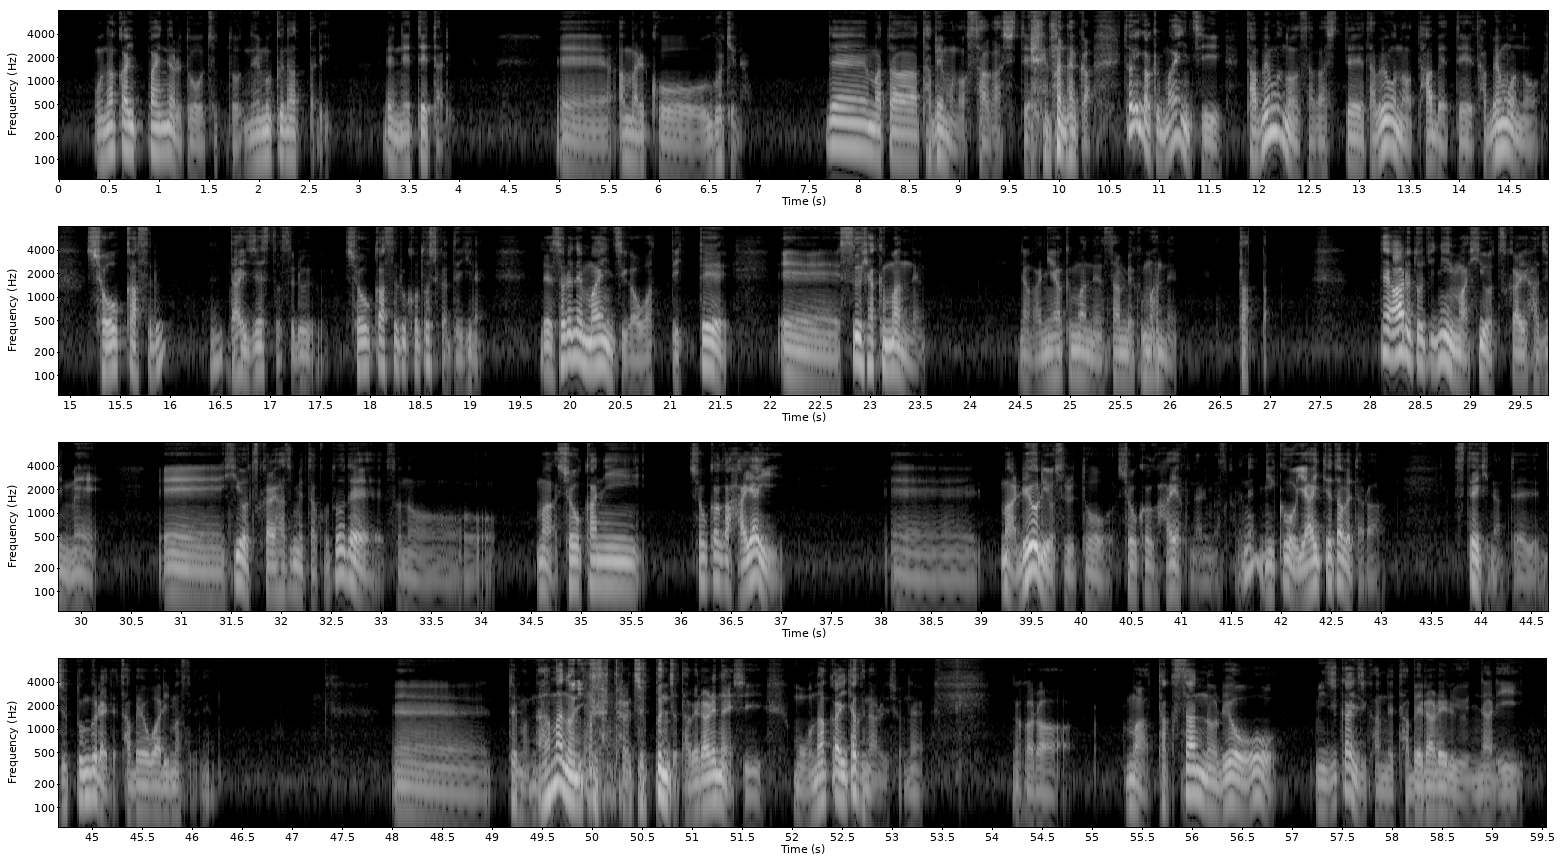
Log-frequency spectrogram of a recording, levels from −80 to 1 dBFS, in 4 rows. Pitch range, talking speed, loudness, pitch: 85-135 Hz, 275 characters per minute, -29 LUFS, 110 Hz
